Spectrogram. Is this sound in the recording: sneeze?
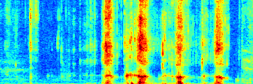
no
